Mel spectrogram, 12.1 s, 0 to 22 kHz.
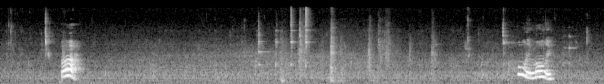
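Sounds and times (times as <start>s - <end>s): chopsticks clinking on glass bowls: 5.2s - 6.3s.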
